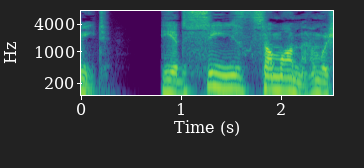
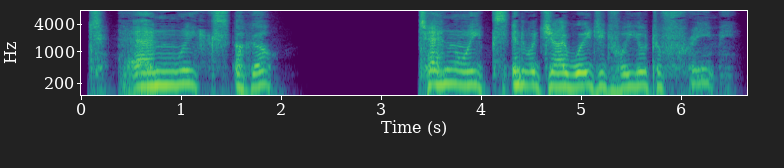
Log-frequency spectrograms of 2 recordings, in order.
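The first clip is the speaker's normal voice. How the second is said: weary Marguerite; 10 semitones higher, 4 dB quieter than usual. Acted. Marguerite tells Robert she waited, higher and subdued. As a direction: let the long wait weigh on it.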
